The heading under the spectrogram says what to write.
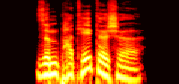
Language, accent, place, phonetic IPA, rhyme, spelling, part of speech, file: German, Germany, Berlin, [zʏmpaˈteːtɪʃə], -eːtɪʃə, sympathetische, adjective, De-sympathetische.ogg
- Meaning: inflection of sympathetisch: 1. strong/mixed nominative/accusative feminine singular 2. strong nominative/accusative plural 3. weak nominative all-gender singular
